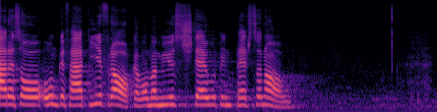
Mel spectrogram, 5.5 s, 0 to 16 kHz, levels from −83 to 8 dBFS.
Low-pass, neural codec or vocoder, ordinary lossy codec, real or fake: 14.4 kHz; autoencoder, 48 kHz, 128 numbers a frame, DAC-VAE, trained on Japanese speech; none; fake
